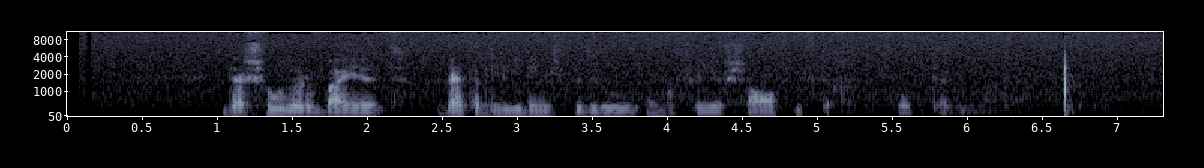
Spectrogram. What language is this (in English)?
Western Frisian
